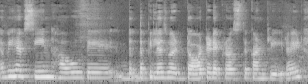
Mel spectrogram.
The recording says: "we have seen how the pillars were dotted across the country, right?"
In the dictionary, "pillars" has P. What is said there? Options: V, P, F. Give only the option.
P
